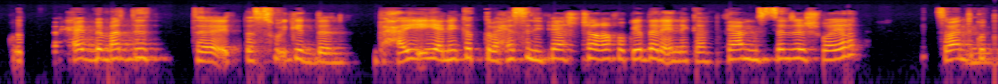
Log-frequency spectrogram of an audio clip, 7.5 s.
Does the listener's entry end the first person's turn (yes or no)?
no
